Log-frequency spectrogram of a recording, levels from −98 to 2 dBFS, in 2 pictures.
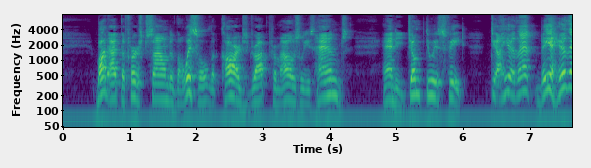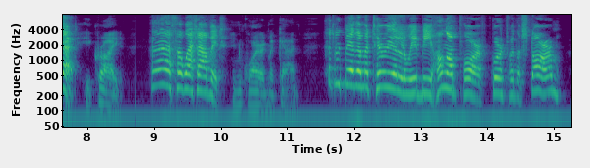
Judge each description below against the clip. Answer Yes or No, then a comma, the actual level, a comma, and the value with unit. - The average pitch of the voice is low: No, high, 215 Hz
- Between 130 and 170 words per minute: No, average, 195 wpm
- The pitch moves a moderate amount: No, wide, 7.6 semitones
